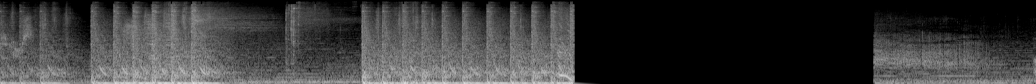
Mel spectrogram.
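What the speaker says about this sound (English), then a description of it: "Firing! Concussive shot!" Concussive shots fire in a video game as dense, loud bursts of rapid gunfire in two long volleys, then full silence for a few seconds before another burst resumes.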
